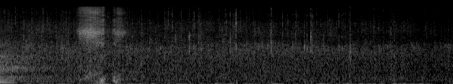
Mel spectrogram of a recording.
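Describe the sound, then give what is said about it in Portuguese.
An audience applauding: a soft, steady wash of many hands clapping together, with one brief louder swell near the start before settling into an even patter. “Quantos podem aplaudi-lo, glorificá-lo?”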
